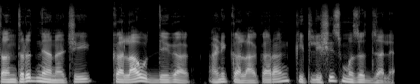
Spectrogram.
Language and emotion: Goan Konkani, neutral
